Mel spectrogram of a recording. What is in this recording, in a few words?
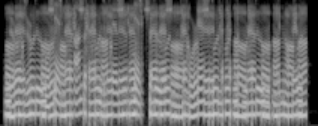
Male Voice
